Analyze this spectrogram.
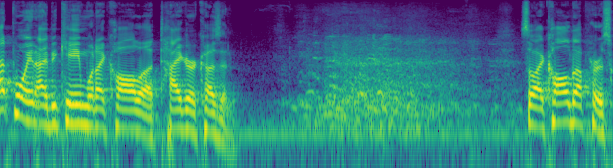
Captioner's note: laughter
